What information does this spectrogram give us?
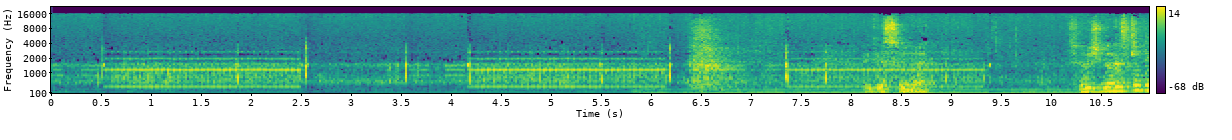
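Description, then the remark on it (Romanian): A telephone number being dialed to call home, heard as three steady electronic tone bursts of about two seconds each with short gaps, moderately loud, with rustling and faint voices toward the end. “Vezi să sună acasă.”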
